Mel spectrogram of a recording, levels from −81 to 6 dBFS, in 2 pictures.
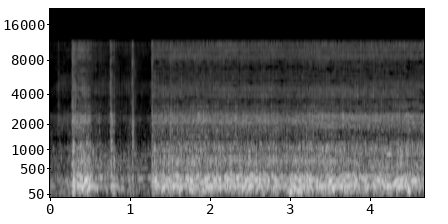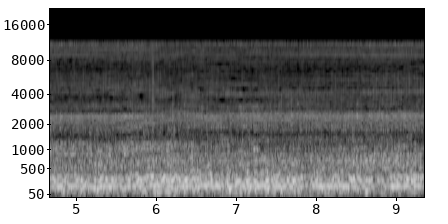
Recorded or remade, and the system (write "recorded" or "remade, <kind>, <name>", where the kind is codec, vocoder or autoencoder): remade, vocoder, BigVGAN v2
